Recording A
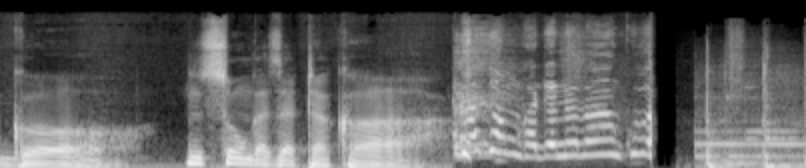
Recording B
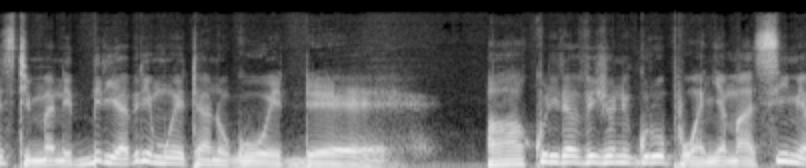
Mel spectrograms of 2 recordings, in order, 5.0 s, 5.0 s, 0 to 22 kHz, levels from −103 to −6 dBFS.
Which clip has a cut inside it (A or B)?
A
